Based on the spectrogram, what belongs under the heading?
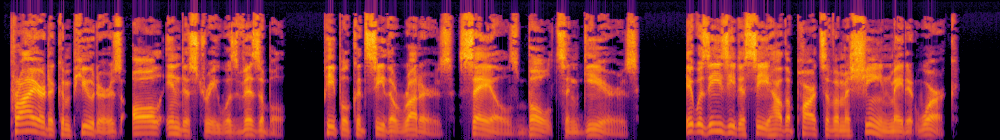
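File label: Voiceover Generative AI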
